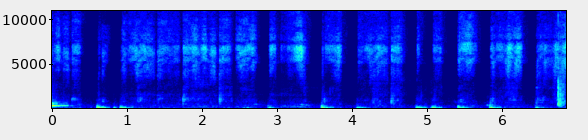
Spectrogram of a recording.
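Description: Marker or chalk writing on a classroom board, a run of short scratchy strokes in bursts with brief pauses between them, close and fairly quiet with no talking.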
